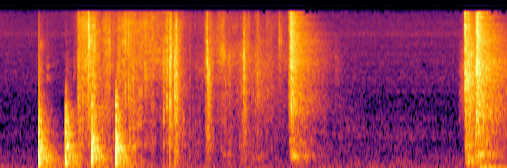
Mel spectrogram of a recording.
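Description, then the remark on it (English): A quick burst of four loud knocks on a door, followed by several softer taps and thuds, then a short rough clunk after a pause. No one speaks. “the purpose of a knock is not only to alert people in the room to your presence, but to also ask permission to enter said room.”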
